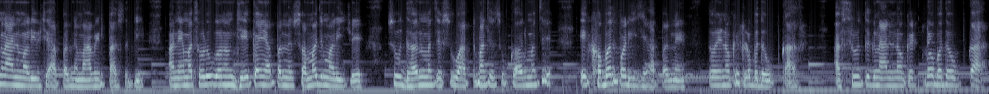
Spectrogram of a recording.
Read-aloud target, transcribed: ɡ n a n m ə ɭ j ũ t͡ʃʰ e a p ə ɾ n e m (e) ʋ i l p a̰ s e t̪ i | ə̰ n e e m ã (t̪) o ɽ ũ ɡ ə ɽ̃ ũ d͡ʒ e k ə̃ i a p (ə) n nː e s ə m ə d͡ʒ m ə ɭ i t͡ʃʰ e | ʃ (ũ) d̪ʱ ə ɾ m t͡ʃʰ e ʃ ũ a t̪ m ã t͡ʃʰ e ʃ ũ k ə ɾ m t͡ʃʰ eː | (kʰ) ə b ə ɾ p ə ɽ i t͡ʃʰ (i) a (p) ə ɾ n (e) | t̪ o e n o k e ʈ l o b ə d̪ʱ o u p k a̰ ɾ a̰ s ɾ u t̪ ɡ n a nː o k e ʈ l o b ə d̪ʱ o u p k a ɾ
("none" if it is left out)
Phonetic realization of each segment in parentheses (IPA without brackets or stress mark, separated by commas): a, t̪ʰ, ə, ũ, kʰ, e, p, e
